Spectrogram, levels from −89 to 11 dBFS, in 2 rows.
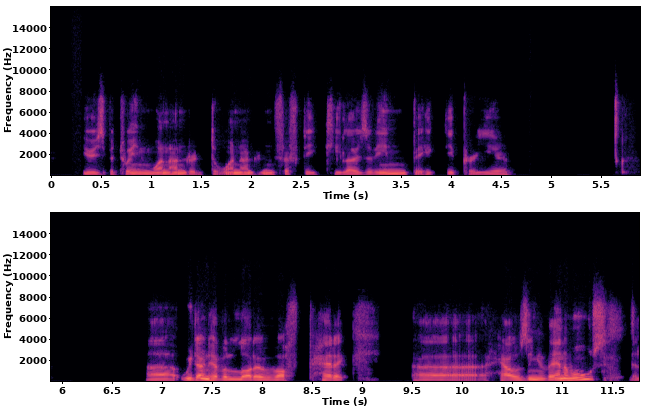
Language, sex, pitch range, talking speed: English, male, 90-115 Hz, 130 wpm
